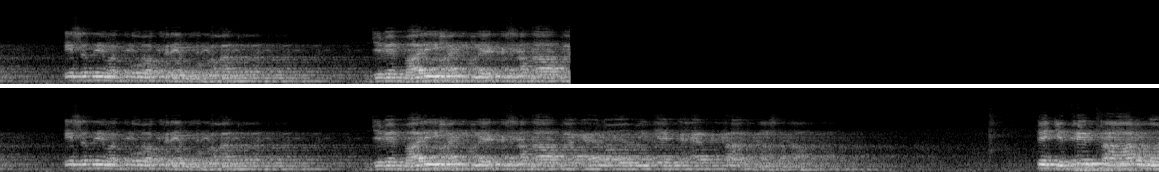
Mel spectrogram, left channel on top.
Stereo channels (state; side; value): drops out; left; at 5.7 s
